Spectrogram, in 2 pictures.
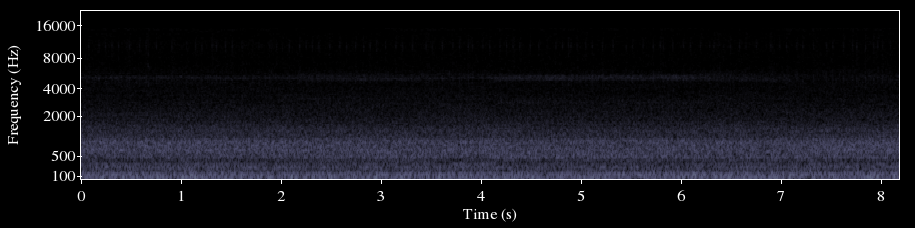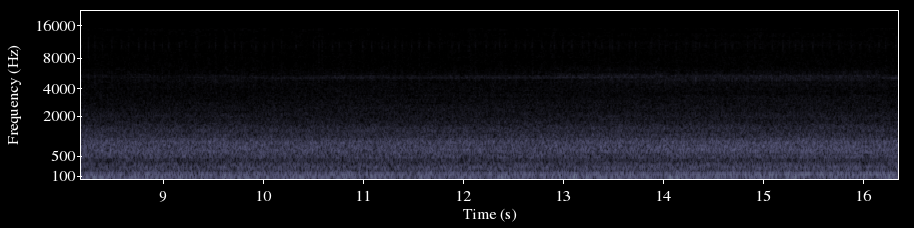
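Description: Wind rushes past the canopy.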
